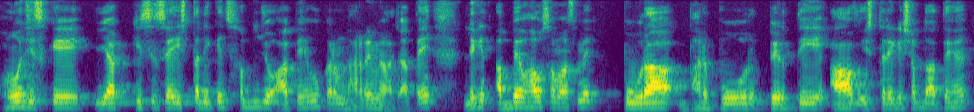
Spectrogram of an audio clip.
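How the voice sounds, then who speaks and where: A man's voice: medium pitch, steady tone, moderate pace, mellow. A man teaching an exam-prep lesson, explaining step by step and answering his own questions, often calling the listeners brother.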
